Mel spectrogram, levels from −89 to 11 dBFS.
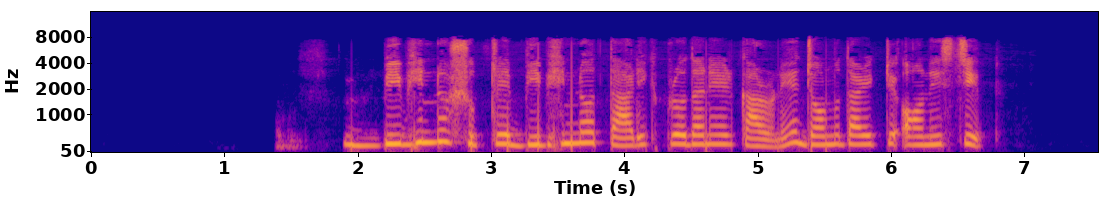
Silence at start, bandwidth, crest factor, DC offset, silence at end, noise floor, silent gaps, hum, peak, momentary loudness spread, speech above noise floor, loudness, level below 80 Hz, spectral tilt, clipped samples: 1.4 s; 8.4 kHz; 16 dB; under 0.1%; 0.9 s; under -90 dBFS; none; none; -2 dBFS; 4 LU; over 74 dB; -16 LUFS; -52 dBFS; -4 dB/octave; under 0.1%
